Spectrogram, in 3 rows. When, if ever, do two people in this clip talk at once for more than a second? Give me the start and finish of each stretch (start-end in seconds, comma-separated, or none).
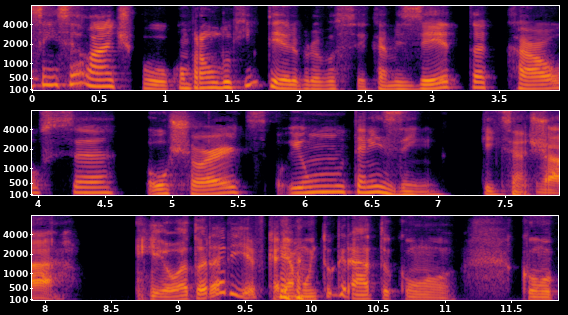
none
